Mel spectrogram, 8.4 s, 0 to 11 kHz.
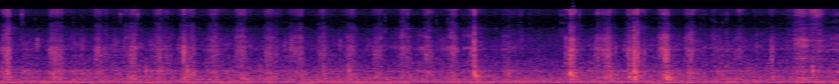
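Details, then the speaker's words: Sony TC-560 tape deck DC motor running normally makes quiet, irregular gritty crackling and scraping over the soft running hum; the motor was to be taken out. "you can listen to it it is heard while uh working normally you hear this grinding noise and uh so I will have to take it out and see what's wrong with it if it is possible to be fixed"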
